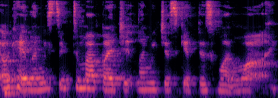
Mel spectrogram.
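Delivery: ordinary delivery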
